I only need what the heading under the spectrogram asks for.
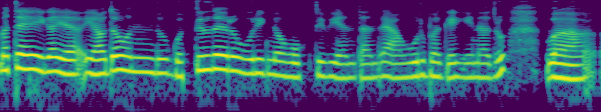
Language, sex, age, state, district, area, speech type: Kannada, female, 30-45, Karnataka, Shimoga, rural, spontaneous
